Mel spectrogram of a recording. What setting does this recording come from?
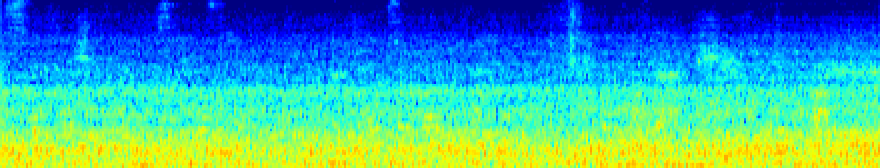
subway train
